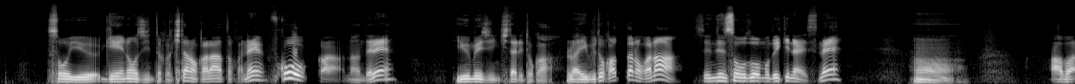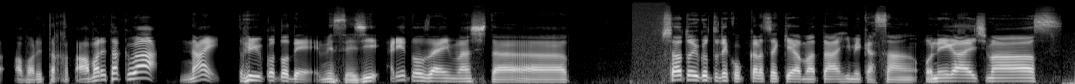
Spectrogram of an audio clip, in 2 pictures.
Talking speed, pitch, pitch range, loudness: 325 characters per minute, 140 Hz, 115-165 Hz, -14 LUFS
